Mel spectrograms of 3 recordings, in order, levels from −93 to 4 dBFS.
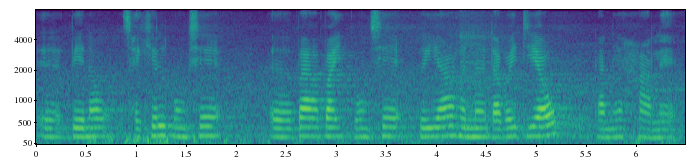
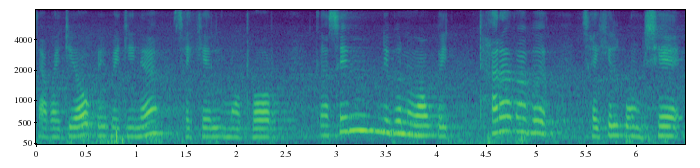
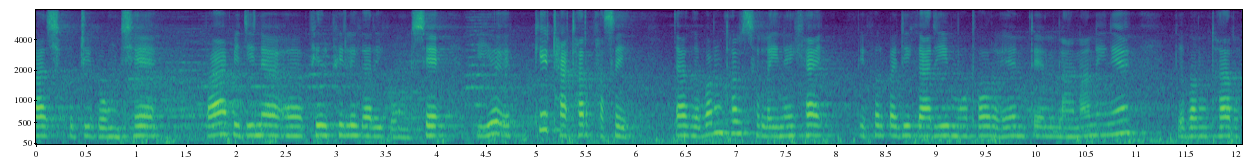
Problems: none marked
